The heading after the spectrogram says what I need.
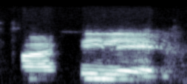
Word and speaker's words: facile: Facile. Correct. Facile. Facile. Actually, the C is pronounced as ch.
